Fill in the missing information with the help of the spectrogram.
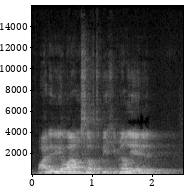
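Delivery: ordinary delivery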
